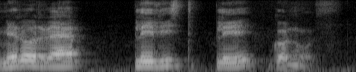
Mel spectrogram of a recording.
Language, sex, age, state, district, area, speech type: Nepali, male, 45-60, West Bengal, Darjeeling, rural, read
